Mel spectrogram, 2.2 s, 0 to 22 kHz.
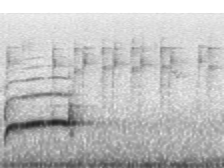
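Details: Little owl in countryside of central France on 17 March 2019, giving one loud rising whistled hoot of about 0.7 seconds with harmonics, followed by a softer trailing note, over rapid high-pitched ticking from insects or other birds.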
